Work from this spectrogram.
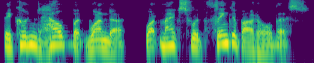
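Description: Slow-paced man narrating an audio play. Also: mid-range voice, very animated, gravelly, husky, no room sound, clean studio sound.

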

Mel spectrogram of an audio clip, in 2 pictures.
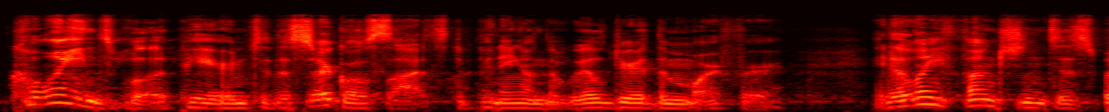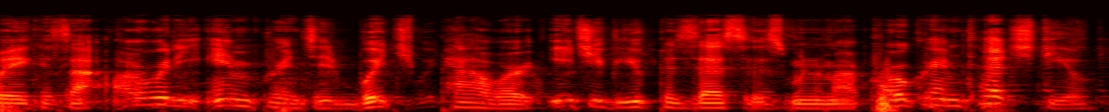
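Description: A man's voice: medium pitch, animated, normal speed, creaky, poor audio. A man playing an upbeat robot helper in a fan audio drama, explaining things in a chirpy manner. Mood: eager, explanatory.

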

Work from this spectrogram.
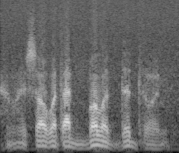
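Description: A very low, weary voice as a frontier marshal. He is stern and authoritative, in the style of vintage radio western drama. The old recording carries light noise. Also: normal speed, gravelly, rough recording. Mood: weary, troubled. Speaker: lead actor in a western radio serial.

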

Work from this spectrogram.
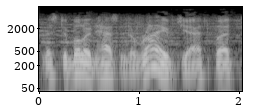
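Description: Low, dramatically swooping male radio announcer. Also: very animated, normal speed, over music. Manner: salesmanlike, emphatic phrasing. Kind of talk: 1950s radio advertising and scripted narration. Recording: muffled 1950s radio recording, faint noise.

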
